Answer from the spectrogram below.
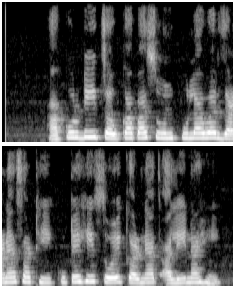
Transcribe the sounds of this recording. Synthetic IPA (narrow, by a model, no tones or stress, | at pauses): akuɾɖiːt͡səwkapasuːnpulaʋəɾd͡zaɳjasaʈʰiːkuʈʰeɦiːsojkəɾɳjat̪a̰liːnaɦi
